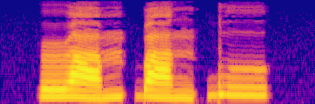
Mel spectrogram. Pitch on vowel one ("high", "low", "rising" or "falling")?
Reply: low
